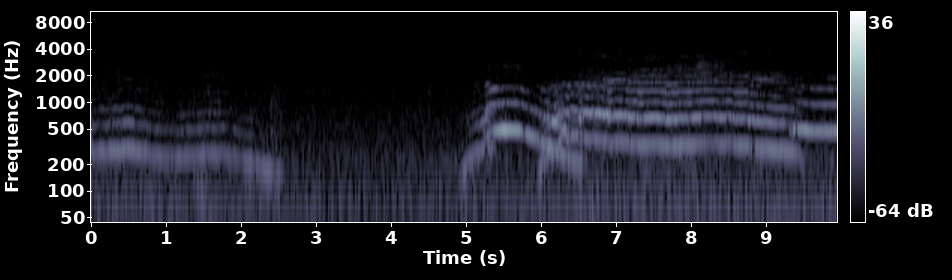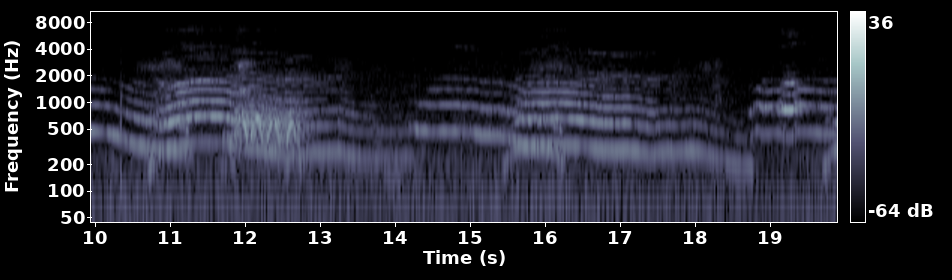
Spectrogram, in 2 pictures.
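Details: Korean cats in a territorial fight, crying loudly: low moaning yowl, a quiet gap, then overlapping drawn-out wails bending up and down, one harsher hissing burst midway, continuous tense exchange.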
